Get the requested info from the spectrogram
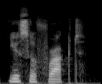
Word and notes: usufruct: American English

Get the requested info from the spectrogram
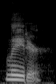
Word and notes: later: American English

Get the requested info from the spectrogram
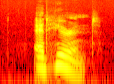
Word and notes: adherent: American English

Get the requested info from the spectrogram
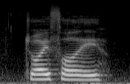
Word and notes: joyfully: American English

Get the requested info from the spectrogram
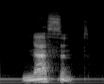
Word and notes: nascent: American English

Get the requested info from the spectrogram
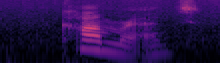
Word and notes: comrades: American English

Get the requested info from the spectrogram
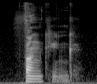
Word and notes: thunking: British English

